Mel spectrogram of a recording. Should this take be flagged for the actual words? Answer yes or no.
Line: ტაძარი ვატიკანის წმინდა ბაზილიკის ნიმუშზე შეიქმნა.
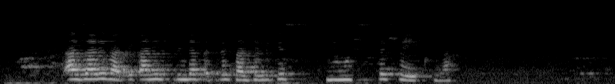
yes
